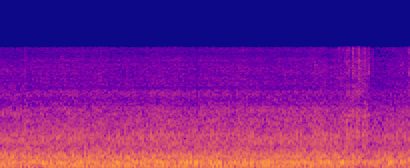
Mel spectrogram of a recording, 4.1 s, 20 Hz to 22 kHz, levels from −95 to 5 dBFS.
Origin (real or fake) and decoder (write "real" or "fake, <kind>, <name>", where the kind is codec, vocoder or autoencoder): real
